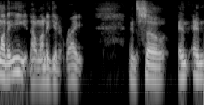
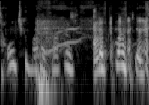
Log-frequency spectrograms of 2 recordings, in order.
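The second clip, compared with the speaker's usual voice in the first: high, laughing mock gloat; 9 semitones higher, 6 dB quieter than usual. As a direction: crow at your buddies through a laugh.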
